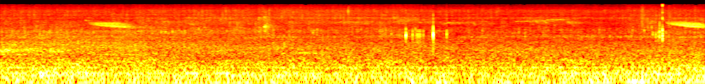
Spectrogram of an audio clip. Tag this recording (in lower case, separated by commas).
animal, outside, rural or natural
